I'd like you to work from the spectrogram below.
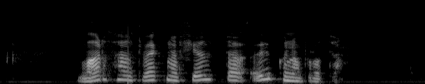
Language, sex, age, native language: Icelandic, female, 60-69, Icelandic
